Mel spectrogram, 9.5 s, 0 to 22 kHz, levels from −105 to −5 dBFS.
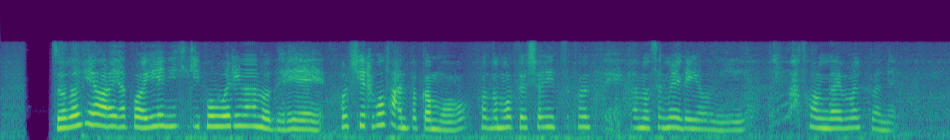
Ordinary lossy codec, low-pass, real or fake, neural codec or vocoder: none; 7.2 kHz; fake; codec, 16 kHz in and 24 kHz out, 0.6 kbps, FocalCodec, streaming, 2048 codes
